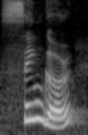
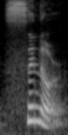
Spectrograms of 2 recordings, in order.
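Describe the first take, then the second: First: A g sound is heard in the middle. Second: No g sound is heard in the middle. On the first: The speaker calls it wrong. "widely mispronounced as singer" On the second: The speaker calls it right. "This G here is actually silent"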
